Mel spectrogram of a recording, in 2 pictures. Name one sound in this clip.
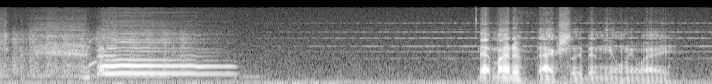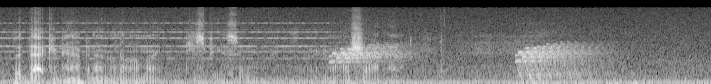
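Short bright video game jingles and chimes play.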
